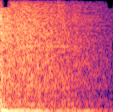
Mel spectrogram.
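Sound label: snare drum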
